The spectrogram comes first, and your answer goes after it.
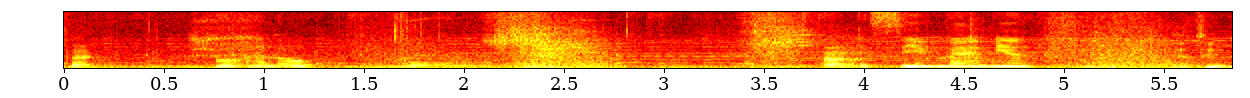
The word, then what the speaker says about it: Lamia: Lamias. It's pronounced Lamia.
